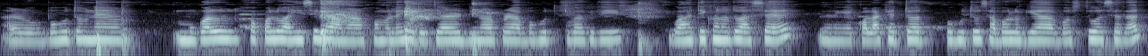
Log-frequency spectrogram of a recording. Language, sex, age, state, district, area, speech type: Assamese, female, 18-30, Assam, Nagaon, rural, spontaneous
